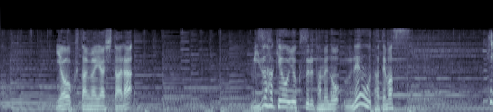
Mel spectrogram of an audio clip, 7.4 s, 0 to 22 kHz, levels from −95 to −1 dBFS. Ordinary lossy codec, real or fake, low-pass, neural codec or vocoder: none; real; 7.2 kHz; none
